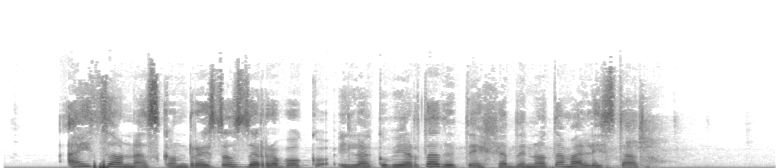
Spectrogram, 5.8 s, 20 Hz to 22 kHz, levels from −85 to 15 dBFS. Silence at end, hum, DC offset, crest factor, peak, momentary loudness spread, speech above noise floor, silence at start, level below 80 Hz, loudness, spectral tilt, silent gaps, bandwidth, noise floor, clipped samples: 0.8 s; 60 Hz at -45 dBFS; under 0.1%; 20 dB; -4 dBFS; 8 LU; 28 dB; 0.45 s; -44 dBFS; -24 LUFS; -4 dB/octave; none; 14.5 kHz; -52 dBFS; under 0.1%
